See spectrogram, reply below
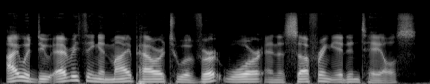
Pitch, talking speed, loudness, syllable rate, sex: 120 Hz, 210 wpm, -20 LUFS, 5.6 syllables/s, male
